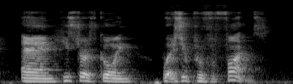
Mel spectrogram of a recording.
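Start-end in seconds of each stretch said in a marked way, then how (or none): 1.6-2.7 mock hostile, aggressive, confrontational, close to exploding. Retelling a seller's demand during negotiation: imitating an aggressive man. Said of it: "He's very aggressive".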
